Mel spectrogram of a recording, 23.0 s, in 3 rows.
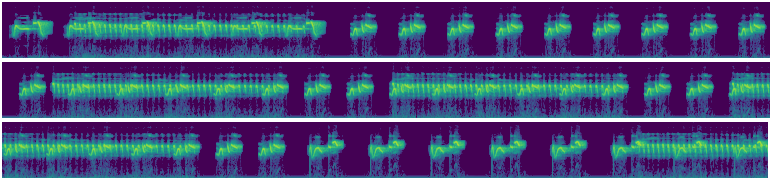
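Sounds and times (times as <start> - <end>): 
songbird training song of short high chirped phrases: 0.0 - 23.0.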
